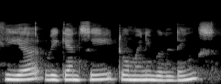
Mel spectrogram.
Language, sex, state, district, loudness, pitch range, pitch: English, female, Telangana, Hyderabad, -12 LUFS, 210-230 Hz, 220 Hz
